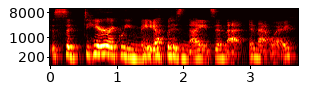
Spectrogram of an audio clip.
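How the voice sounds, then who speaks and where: A woman's voice: mid-range voice, a little slow, a bit bright. A woman co-hosting a casual reaction show, musing aloud and giving emphatic opinions on a story. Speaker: co-host of a game reaction show. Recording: echoey room.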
